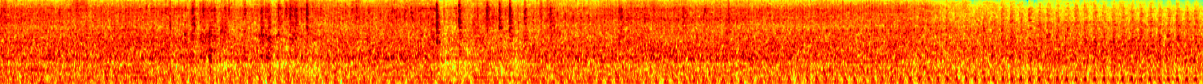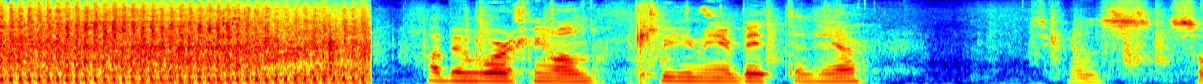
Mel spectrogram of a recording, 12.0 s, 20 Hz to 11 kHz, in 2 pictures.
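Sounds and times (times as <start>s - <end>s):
small petrol engines running: 0.0s - 7.9s.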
